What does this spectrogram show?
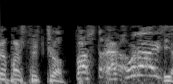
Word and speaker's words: pasticciotto: But he just said, though, pasticciotte. That's how you say it. Pasticciotte, you. He said pasta I don't say pasticciotte, I say pasticciotto.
